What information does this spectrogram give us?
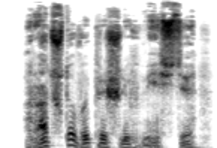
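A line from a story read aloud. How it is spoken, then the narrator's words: Muttered. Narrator (Russian): пробормотал он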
